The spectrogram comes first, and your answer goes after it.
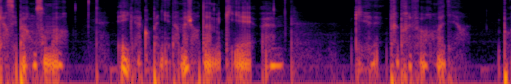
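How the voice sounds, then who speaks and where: A man is whispering. He goes at a very slow pace. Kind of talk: ASMR soft spoken talk about anime and manga.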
